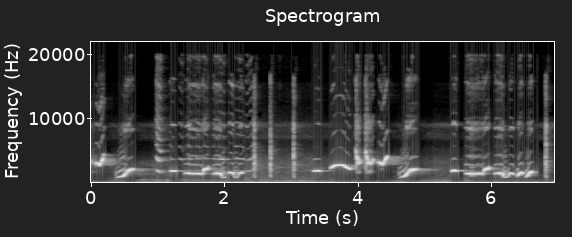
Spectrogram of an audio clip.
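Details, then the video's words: Kept white-rumped shama singing as a lure to excite other shamas: rich, loud phrases of looping whistles and quick repeated slurred notes, nearly continuous, over a soft low hum. "MENINGKATKAN EMOSI BURUNG MURAI Dengan Suara murai batu ekor panjang"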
